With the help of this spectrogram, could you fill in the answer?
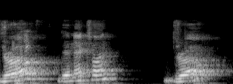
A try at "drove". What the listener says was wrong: So the R was a little bit rolled before. So say drove again.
